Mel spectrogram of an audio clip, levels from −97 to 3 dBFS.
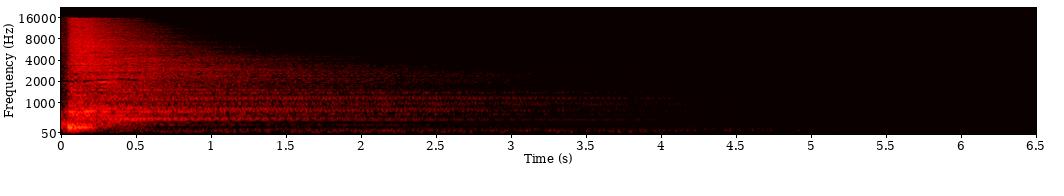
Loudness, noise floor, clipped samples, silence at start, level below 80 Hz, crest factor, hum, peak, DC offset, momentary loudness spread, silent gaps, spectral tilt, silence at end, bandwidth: -51 LUFS; under -90 dBFS; under 0.1%; 0 s; under -90 dBFS; 24 dB; none; -34 dBFS; under 0.1%; 22 LU; none; -1.5 dB/octave; 4 s; 16 kHz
